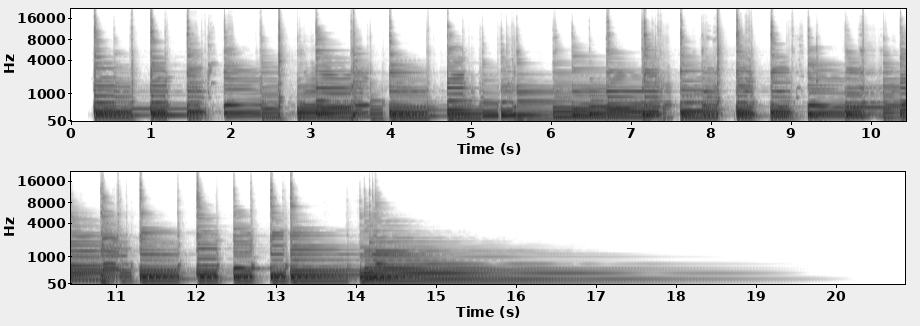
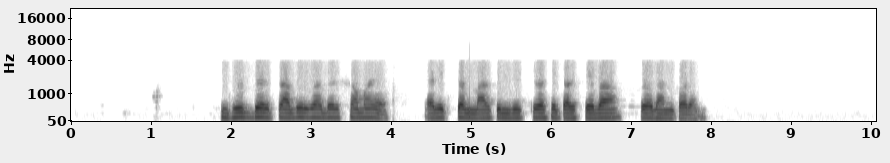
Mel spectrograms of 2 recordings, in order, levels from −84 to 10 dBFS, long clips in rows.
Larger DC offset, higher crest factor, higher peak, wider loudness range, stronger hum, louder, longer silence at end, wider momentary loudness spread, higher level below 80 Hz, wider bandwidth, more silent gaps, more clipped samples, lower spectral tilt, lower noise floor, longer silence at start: neither; about the same, 14 dB vs 18 dB; first, 0 dBFS vs -4 dBFS; first, 8 LU vs 3 LU; neither; first, -14 LUFS vs -20 LUFS; first, 3.35 s vs 2.15 s; about the same, 10 LU vs 10 LU; about the same, -52 dBFS vs -56 dBFS; first, 19 kHz vs 4.1 kHz; neither; neither; second, -7.5 dB/octave vs -12.5 dB/octave; first, under -90 dBFS vs -83 dBFS; second, 0.3 s vs 1.85 s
